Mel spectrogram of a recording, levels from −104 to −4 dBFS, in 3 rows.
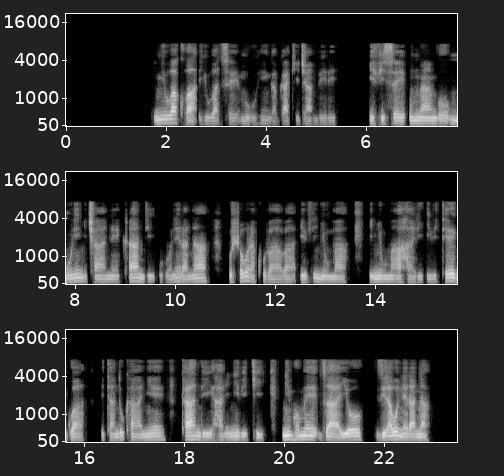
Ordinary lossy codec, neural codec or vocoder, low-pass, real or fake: AAC, 32 kbps; codec, 16 kHz in and 24 kHz out, 1 kbps, XY-Tokenizer; 7.2 kHz; fake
